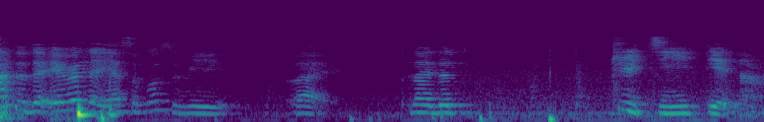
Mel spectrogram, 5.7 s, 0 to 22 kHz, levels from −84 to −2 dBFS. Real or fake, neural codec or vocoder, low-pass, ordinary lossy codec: real; none; 7.2 kHz; AAC, 32 kbps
